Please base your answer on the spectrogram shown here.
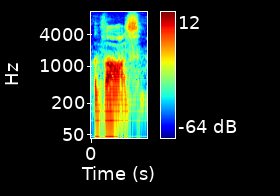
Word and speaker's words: vase: call it face so british people don't call it face british people call it vaz of vasa fla so one if you want to sound correct and be british say vaz of flower now the other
